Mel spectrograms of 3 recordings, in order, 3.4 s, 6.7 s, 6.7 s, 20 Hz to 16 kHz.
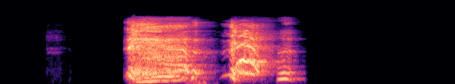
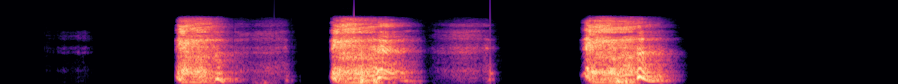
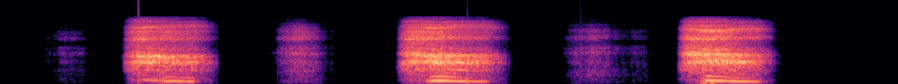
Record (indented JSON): {
  "cough_length": "3.4 s",
  "cough_amplitude": 30526,
  "cough_signal_mean_std_ratio": 0.44,
  "three_cough_length": "6.7 s",
  "three_cough_amplitude": 32767,
  "three_cough_signal_mean_std_ratio": 0.38,
  "exhalation_length": "6.7 s",
  "exhalation_amplitude": 18127,
  "exhalation_signal_mean_std_ratio": 0.43,
  "survey_phase": "beta (2021-08-13 to 2022-03-07)",
  "age": "65+",
  "gender": "Female",
  "wearing_mask": "No",
  "symptom_cough_any": true,
  "symptom_runny_or_blocked_nose": true,
  "symptom_shortness_of_breath": true,
  "symptom_fatigue": true,
  "symptom_onset": "7 days",
  "smoker_status": "Ex-smoker",
  "respiratory_condition_asthma": false,
  "respiratory_condition_other": false,
  "recruitment_source": "Test and Trace",
  "submission_delay": "1 day",
  "covid_test_result": "Positive",
  "covid_test_method": "RT-qPCR",
  "covid_ct_value": 29.9,
  "covid_ct_gene": "N gene"
}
